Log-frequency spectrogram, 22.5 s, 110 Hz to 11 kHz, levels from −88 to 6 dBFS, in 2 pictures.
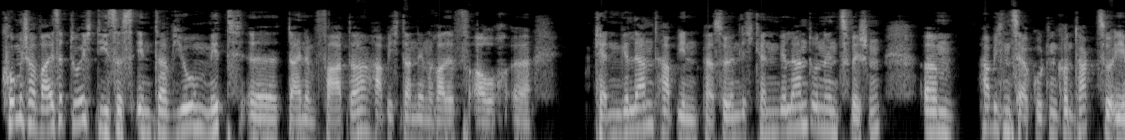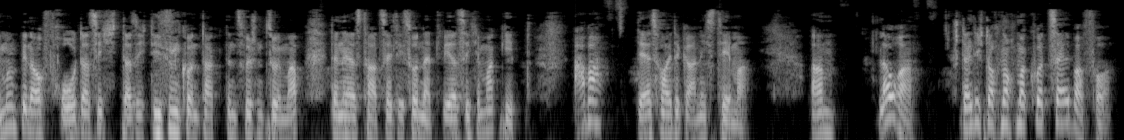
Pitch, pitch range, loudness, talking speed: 145 Hz, 125-165 Hz, -24 LUFS, 195 wpm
